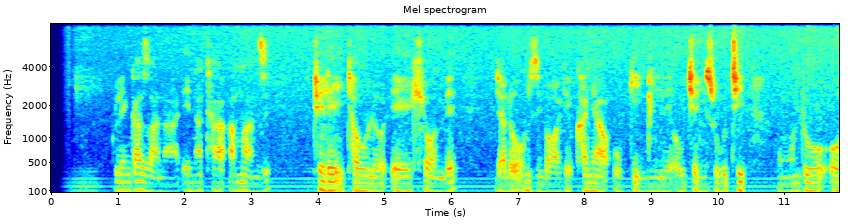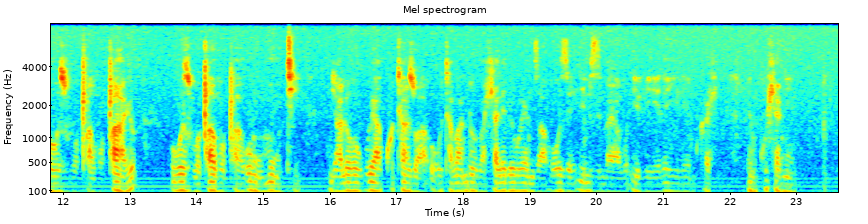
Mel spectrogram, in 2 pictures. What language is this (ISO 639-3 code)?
nde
